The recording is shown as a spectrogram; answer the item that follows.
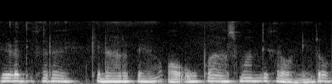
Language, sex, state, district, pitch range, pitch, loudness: Hindi, male, Bihar, Kishanganj, 130-150 Hz, 135 Hz, -14 LUFS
